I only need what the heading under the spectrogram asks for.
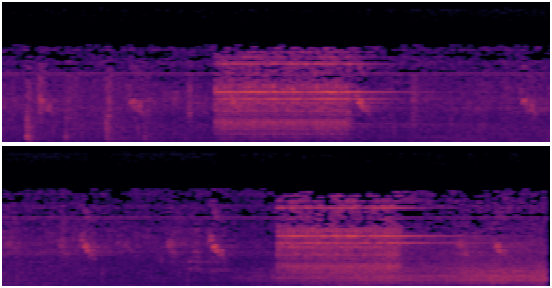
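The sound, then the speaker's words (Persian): A telephone rings faintly in a couple of separated bursts, its high, trilling tone rising over a quiet background hum. “تلفن رو جواب بده. برو”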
